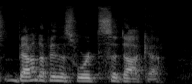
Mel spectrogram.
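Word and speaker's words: צדקה: But the first Hebrew word is tzedakah, and what I want to get to is the root of why giving is a part of our lives.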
